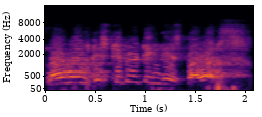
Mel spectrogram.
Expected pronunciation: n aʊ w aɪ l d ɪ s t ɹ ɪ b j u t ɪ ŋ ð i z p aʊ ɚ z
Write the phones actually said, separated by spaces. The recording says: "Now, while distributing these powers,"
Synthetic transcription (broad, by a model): n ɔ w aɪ n d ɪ s t ɹ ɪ b j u t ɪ ŋ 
